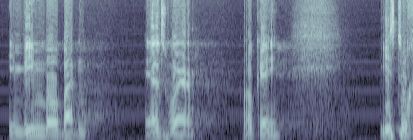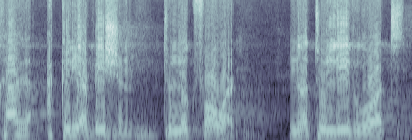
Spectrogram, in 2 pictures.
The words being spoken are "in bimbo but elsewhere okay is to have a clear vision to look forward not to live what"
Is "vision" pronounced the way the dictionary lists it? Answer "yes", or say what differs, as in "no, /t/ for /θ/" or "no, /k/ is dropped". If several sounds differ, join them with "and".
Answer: no, /b/ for /v/ and /ʃ/ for /ʒ/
